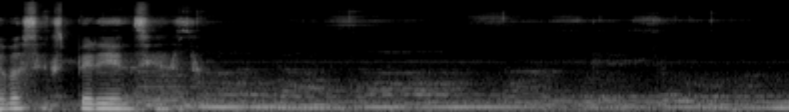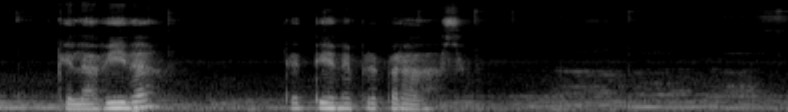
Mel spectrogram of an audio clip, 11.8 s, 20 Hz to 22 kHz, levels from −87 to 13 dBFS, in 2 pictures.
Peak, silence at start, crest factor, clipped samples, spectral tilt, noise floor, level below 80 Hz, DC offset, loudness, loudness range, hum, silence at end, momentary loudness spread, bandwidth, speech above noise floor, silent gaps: -8 dBFS; 0 s; 22 dB; under 0.1%; -5.5 dB/octave; -49 dBFS; -56 dBFS; under 0.1%; -28 LUFS; 15 LU; none; 0 s; 23 LU; 19 kHz; 23 dB; none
